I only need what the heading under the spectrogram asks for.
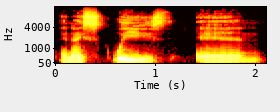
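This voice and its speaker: A man with a low, very dark and mellow voice recounts a personal story as a podcast guest. He speaks in a measured, dramatic way, pausing often and acting out his own past thoughts. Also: clean tone. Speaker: podcast guest, former highway patrol sergeant.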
